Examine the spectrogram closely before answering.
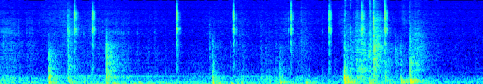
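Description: Irregular light clicks and soft thumps of movement in a small room, as from footsteps and a handheld phone being carried through a doorway, with a louder cluster of them about four to five seconds in.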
